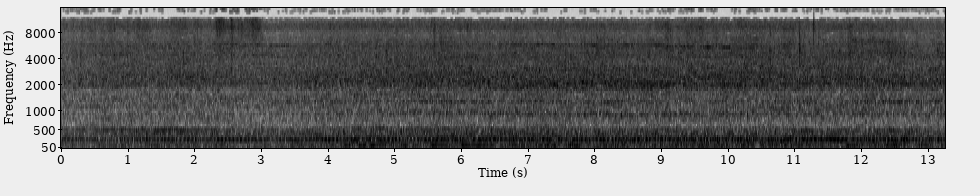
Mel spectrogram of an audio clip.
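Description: CLAAS combine harvester driving slowly along a guidance line at 4–7 km/h, a steady loud engine drone with a constant low hum and no breaks, heard from inside the cab.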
